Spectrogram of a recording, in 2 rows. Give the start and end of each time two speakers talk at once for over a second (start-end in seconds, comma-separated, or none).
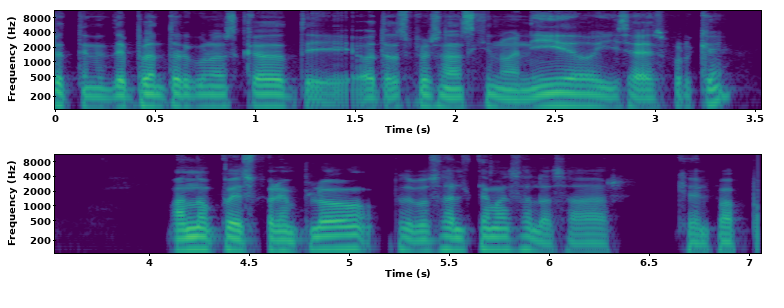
none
